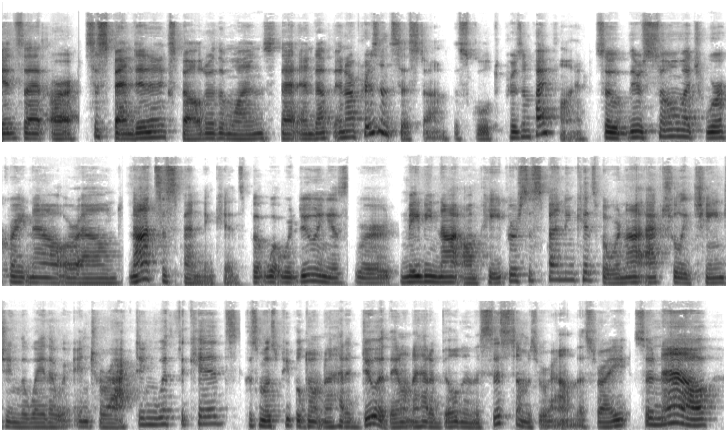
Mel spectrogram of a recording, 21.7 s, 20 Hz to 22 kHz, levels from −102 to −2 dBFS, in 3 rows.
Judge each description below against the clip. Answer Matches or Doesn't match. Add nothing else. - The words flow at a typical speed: Doesn't match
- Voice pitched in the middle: Matches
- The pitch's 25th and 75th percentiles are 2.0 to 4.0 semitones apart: Doesn't match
